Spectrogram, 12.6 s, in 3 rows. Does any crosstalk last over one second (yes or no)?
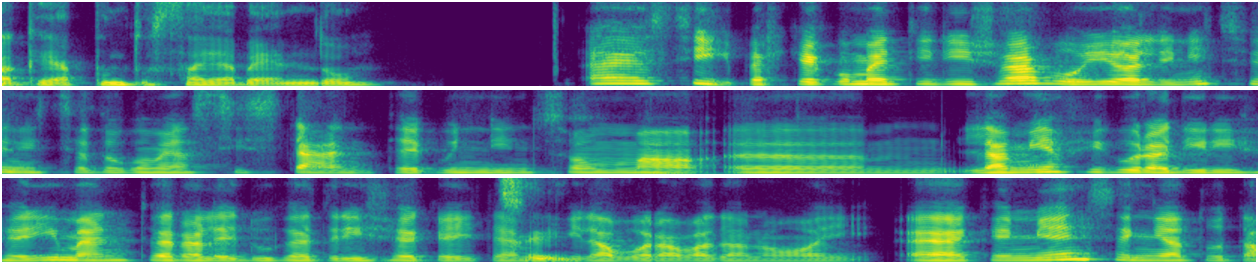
no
